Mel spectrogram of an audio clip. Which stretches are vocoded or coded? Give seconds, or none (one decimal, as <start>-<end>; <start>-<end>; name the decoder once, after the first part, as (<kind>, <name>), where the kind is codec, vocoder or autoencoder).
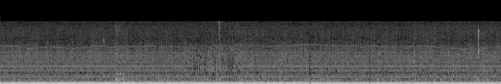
1.9-2.4 (codec, SNAC)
